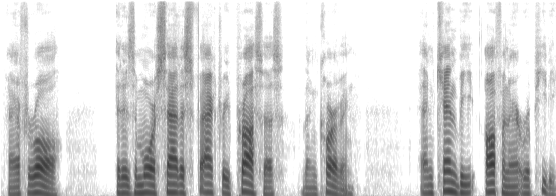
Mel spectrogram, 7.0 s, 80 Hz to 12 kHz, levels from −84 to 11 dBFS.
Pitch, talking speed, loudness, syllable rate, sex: 130 Hz, 130 wpm, -19 LUFS, 5.1 syllables/s, male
